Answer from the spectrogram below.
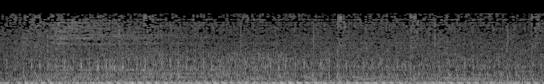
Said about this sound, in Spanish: Se dirige hacia un helipuerto donde aguarda un agente junto a un coche. El helicóptero aterriza.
